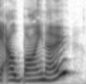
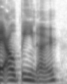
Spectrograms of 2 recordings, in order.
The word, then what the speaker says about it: albino: because I think in America, you guys say albino, or maybe, like, in Canada as well, or, like, other countries. But in the UK, I swear, you say albino.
